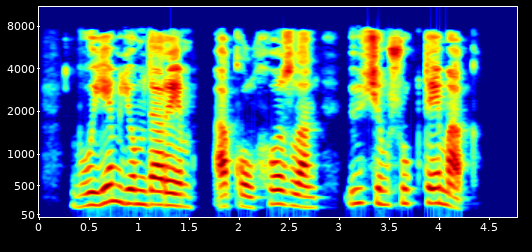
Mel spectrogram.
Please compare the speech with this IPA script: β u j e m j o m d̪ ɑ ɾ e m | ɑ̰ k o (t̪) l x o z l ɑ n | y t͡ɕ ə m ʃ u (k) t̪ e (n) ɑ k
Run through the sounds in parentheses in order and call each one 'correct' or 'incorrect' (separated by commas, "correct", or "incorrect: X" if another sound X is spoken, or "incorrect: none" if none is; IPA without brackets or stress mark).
incorrect: none, correct, incorrect: m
